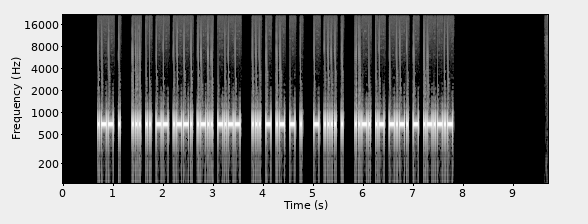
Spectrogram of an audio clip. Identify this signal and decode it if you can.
Morse code, heard as a keyed tone, about 34 wpm, 700 Hz. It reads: WE SIMPLY STATE THE FACT.
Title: Sentences from Top 1000 Words - Review Part 4 - 35wpm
